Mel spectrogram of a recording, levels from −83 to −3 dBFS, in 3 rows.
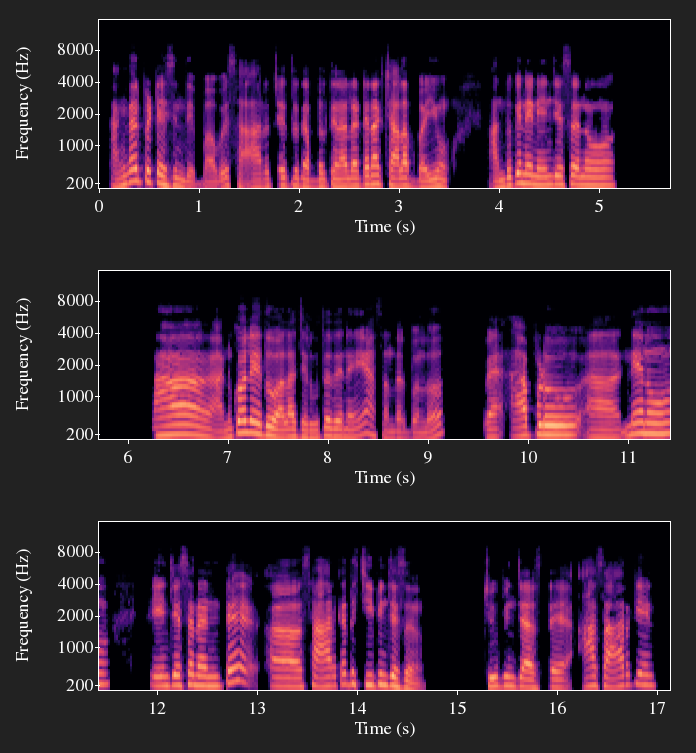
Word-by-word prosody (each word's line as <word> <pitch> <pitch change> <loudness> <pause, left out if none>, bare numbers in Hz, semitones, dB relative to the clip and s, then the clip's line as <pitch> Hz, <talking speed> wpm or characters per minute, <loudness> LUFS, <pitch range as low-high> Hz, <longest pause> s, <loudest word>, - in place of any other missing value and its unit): కంగారు 195 - +1
పెట్టేసింది. 165 - 0
బాబోయ్! 125 +8 -6
సారు 135 +2 -6
చేతిలో 160 -1 -3
దెబ్బలు 145 +1 -4
తినాలంటే, 155 +3 +1
నాకు 190 -3 -1
చాలా 160 +1 +3
భయం. 145 +4 -1 0.5
అందుకే 165 +10 0
నేనేం 175 -2 +2
చేశాను 175 -1 +1 1.4
ఆ! - - +3 0.6
అనుకోలేదు. 210 - +4
అలా 155 +1 +1
జరుగుతదని 150 +2 -2 0.2
ఆ - - -4
సందర్భంలో. 130 0 -8 0.5
వె 155 - -1 0.3
అప్పుడు 195 +2 +5 0.4
ఆహ్, 150 0 -2
నేను 225 0 +4 0.8
ఏం 195 - +1
చేశానంటే 205 +2 +2 0.4
ఆహ్, 180 -1 +3
సారుకది 195 +5 0
చీపించేసాను. 200 - +1 0.7
చూపించేస్తే, 180 -4 0 0.3
ఆ - - +1
సారుకేన్ 205 +4 -2
175 Hz, 110 wpm, -25 LUFS, 150-195 Hz, 1.4 s, అప్పుడు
